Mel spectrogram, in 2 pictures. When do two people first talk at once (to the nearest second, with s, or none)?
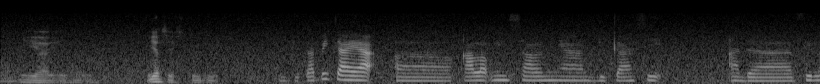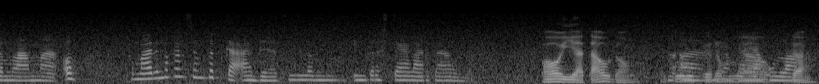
15 s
